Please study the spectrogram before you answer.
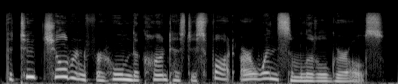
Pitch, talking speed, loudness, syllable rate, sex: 215 Hz, 195 wpm, -21 LUFS, 5.2 syllables/s, female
